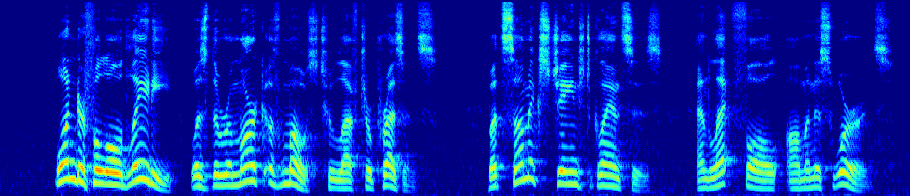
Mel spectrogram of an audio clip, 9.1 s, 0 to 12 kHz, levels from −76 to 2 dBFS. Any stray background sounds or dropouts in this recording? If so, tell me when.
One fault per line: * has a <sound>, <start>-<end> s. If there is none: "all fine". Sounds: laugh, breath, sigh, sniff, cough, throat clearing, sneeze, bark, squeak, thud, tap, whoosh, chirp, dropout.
all fine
